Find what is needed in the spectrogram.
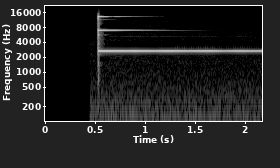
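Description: A single bright, high-pitched ding about half a second in, its bell-like tone ringing on steadily after the strike: a logo chime.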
